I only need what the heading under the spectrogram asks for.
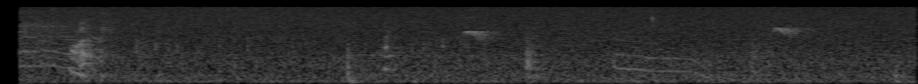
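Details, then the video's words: A mother cat, a domestic female, makes a few soft, brief, high squeaks and chirps at an irregular pace, odd-sounding meows while she watches a bird outside a bedroom window; a faint thin chirp, perhaps from the bird, is also heard. "Cat makes squeaking noises"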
